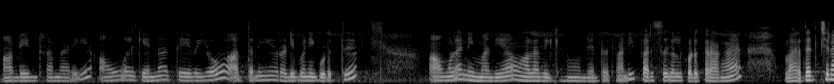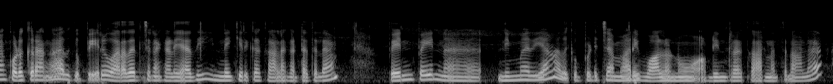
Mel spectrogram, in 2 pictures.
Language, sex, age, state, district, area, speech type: Tamil, female, 45-60, Tamil Nadu, Thanjavur, rural, spontaneous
